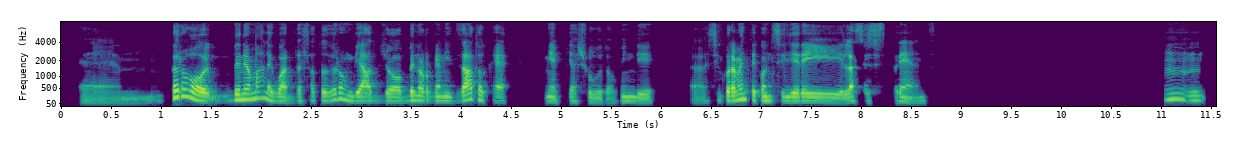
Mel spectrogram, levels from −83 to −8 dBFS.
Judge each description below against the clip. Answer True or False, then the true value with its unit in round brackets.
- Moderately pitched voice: False (110 Hz)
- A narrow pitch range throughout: False (3.4 semitones)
